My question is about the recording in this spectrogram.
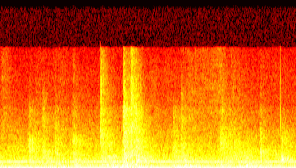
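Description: Quiet room tone with a steady low hum and a faint tick about a second in.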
